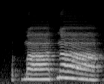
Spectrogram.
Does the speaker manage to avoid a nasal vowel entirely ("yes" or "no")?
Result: no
